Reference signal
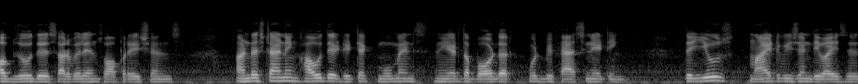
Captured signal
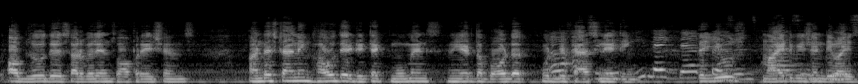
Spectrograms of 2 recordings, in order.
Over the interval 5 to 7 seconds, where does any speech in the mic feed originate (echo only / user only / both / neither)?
both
